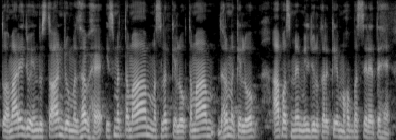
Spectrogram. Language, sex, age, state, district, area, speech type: Urdu, male, 30-45, Bihar, Khagaria, rural, spontaneous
